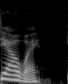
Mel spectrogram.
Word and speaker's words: Yahweh: Without going into too much detail, and you can study this more on your own, but when vowels were introduced, the most accepted way to pronounce the word was Yahweh. It has also been pronounced as Yehovah in Hebrew, and it later was converted to Jehovah.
